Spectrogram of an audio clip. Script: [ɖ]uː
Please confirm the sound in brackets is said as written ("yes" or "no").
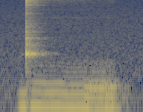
yes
